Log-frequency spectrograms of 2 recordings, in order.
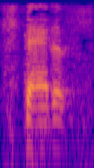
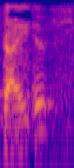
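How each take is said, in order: First: It is said with the American pronunciation. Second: It is said with the older Australian pronunciation. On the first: "all American pronunciations" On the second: "We used to say status"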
